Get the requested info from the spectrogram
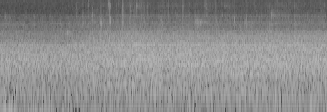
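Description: Steady outdoor background din: a continuous even noise with a faint hum and no distinct events.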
